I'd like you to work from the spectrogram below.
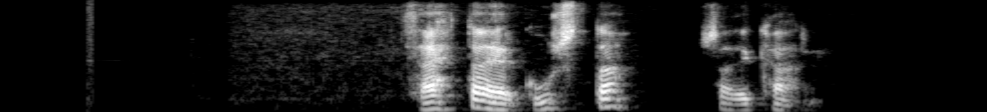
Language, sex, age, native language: Icelandic, male, 40-49, Icelandic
